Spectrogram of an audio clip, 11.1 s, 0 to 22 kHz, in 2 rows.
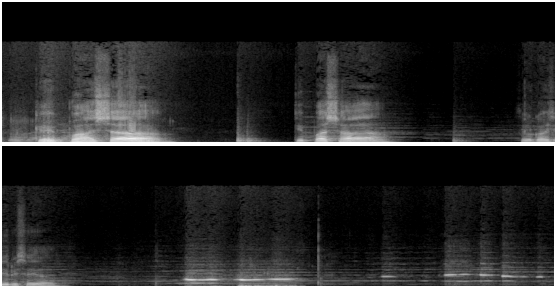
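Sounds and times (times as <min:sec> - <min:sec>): person whistling a tune: 0:07.4 - 0:08.6, 0:09.3 - 0:11.0.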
